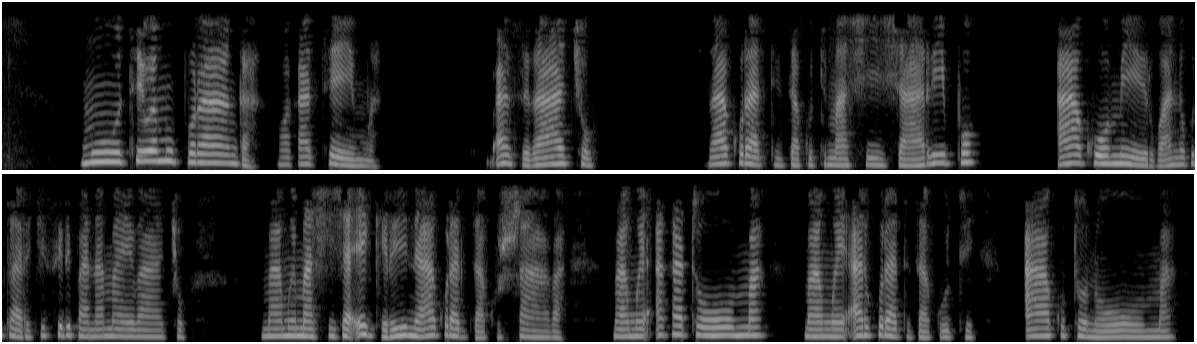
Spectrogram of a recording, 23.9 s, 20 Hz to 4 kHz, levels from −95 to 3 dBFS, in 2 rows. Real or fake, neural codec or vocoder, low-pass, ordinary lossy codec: real; none; 3.6 kHz; MP3, 32 kbps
